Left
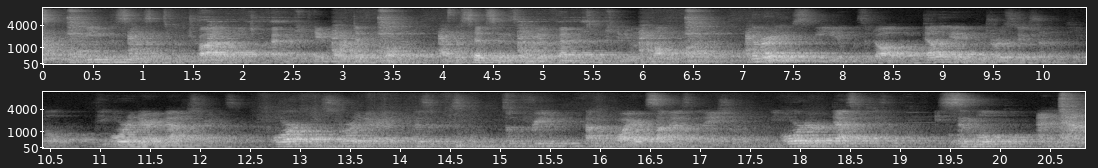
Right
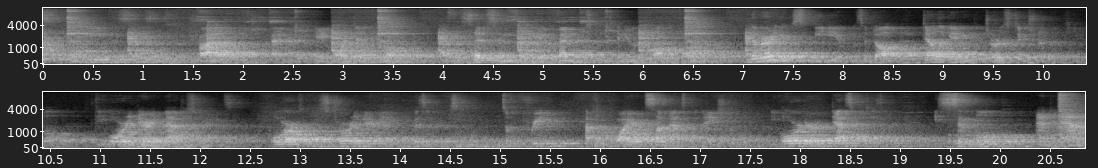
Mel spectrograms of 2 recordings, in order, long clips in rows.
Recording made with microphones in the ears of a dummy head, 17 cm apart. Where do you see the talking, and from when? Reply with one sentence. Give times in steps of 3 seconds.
You can hear the talking on the left from 0 s, in the centre from 3 s and on the right from 6 s.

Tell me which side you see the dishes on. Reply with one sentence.
In this clip you hear the dishes on the right.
